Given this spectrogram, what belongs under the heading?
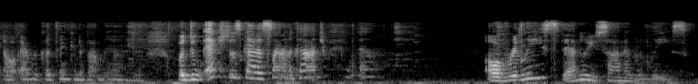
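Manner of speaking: usual speaking voice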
